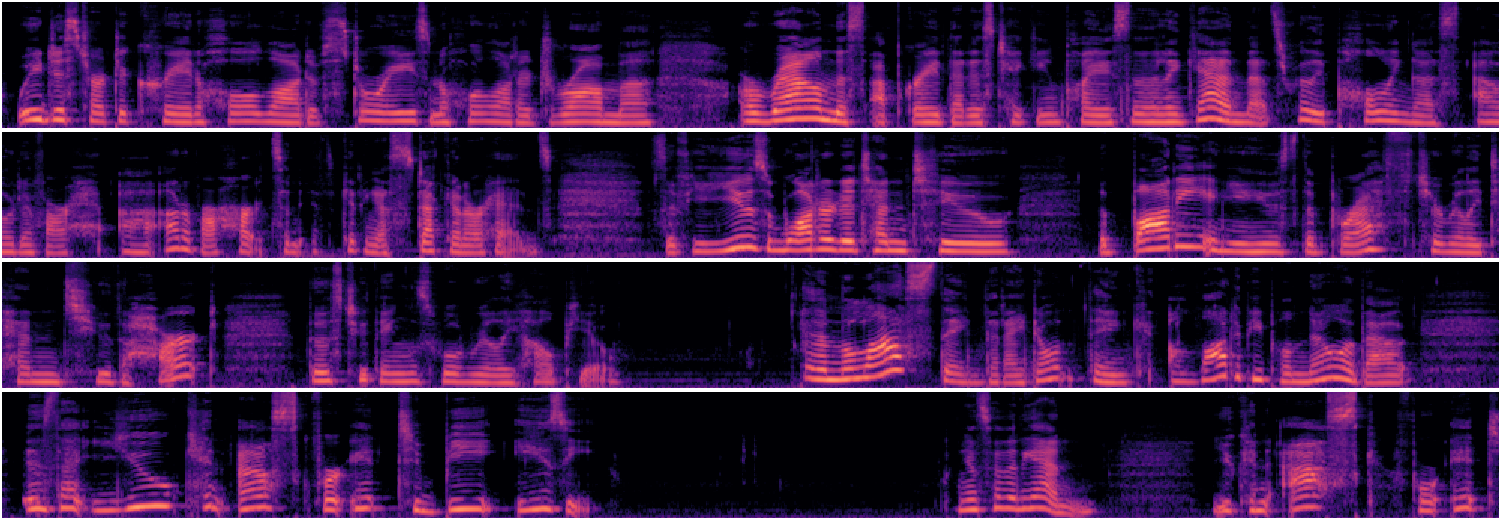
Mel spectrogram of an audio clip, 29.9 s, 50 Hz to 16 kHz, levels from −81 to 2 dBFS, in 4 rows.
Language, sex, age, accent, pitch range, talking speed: English, female, 30-49, American, 185-245 Hz, 220 wpm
